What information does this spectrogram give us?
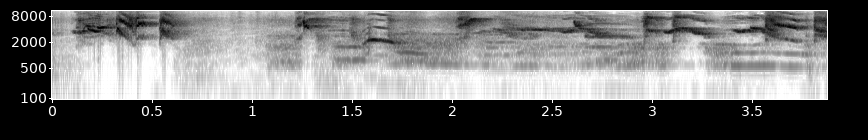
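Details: Oriental magpie-robin in breeding condition singing: varied whistled phrases and sharp high notes mixed with lower warbled slurs, loud and continuous.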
